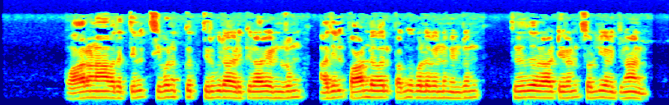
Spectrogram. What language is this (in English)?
Tamil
